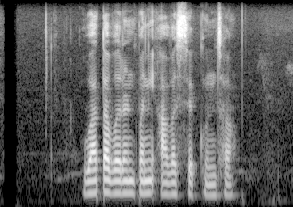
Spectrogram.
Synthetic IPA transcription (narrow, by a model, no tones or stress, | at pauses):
wat̪abʌɾʌnpʌniʔabʌsjʌkɦunt͡sʰʌ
